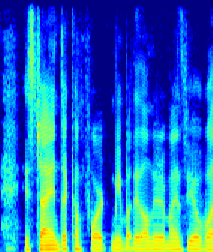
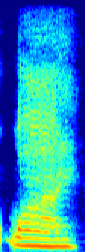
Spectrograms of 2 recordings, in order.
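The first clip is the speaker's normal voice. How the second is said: ragged voice; 8 semitones higher than usual. Acted. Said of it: "My voice is so ragged it's barely audible".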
